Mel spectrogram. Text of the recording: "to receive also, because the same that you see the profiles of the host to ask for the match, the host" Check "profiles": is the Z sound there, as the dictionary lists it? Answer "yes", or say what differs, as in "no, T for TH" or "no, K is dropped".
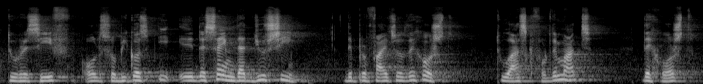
no, S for Z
